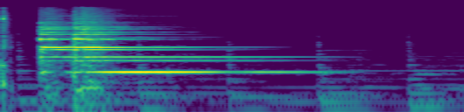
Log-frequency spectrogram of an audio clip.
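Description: A short click, then a notification-bell sound effect that dings once and fades over about a second and a half: the bell of a subscribe-button animation being clicked.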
